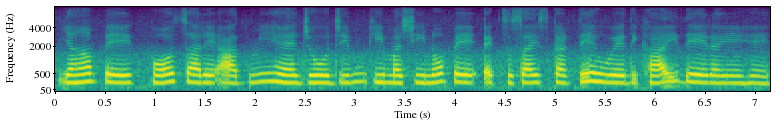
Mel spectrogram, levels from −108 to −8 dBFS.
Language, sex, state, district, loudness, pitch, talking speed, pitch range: Hindi, female, Rajasthan, Jaipur, -13 LUFS, 230 Hz, 150 wpm, 225-245 Hz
